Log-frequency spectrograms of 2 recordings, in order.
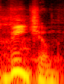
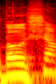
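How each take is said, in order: First: The name is said like Beecham. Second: The name is said the way it is spelled. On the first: This is how the name is actually said. The speaker calls it right. "but it's Beecham" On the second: This is how the spelling suggests it is said. The speaker calls it wrong. "It looks like Beauchamp"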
